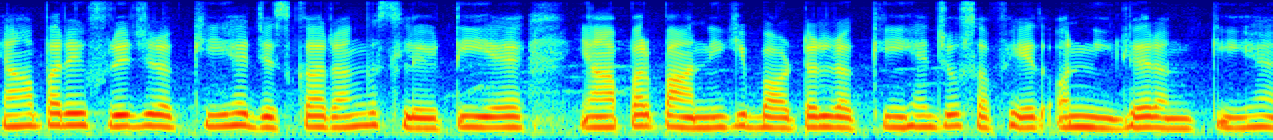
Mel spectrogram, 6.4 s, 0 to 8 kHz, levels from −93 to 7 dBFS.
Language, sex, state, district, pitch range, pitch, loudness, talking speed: Hindi, female, Chhattisgarh, Sukma, 185-200 Hz, 190 Hz, -14 LUFS, 225 wpm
